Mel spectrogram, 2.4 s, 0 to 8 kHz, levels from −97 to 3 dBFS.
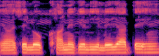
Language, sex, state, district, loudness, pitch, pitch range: Hindi, male, Uttar Pradesh, Etah, -15 LUFS, 120 Hz, 115-125 Hz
